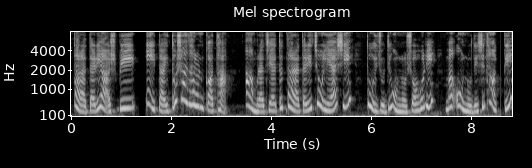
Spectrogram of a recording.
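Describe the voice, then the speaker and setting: Casting: argumentative, haughty younger sister for a cartoon, acted by a woman, very high voice, lively swings. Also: moderate pace, no room sound, clean studio sound. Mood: defensive, haughty. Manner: sharp, argumentative. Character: defiant, quarrelsome younger sister, a boastful engineer. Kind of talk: cartoon voice acting.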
